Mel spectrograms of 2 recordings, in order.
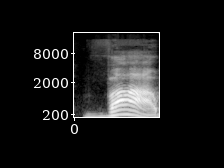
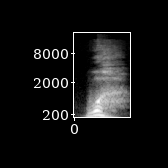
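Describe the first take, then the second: First: It begins with a buzzing V sound. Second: It begins with a rounded W sound. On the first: This is the modern pronunciation. "now pronounced in the Israeli language va with a v sound" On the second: This is the older pronunciation. "versus a wa"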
